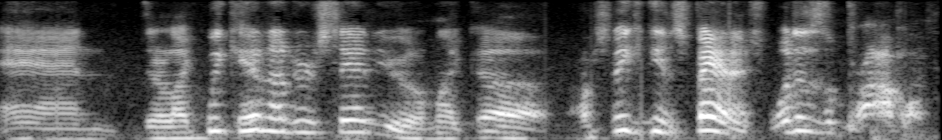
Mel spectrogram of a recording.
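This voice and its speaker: A man cracking jokes as co-host on a casual podcast, his voice fairly high and swinging widely in pitch as he mimics people. A faint hiss of noise sits under his audio. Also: huge pitch swings, brisk, a bit bright, rough recording. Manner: wisecracking, acts out quotes. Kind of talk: casual comedy podcast chat.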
